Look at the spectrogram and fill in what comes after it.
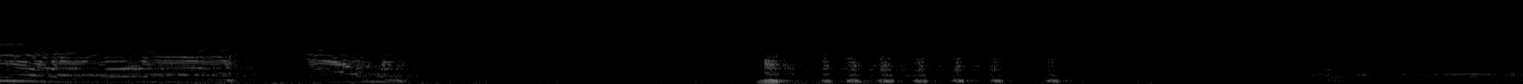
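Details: A red deer stag in a forest during the autumn rut (September to December) gives long, deep, harmonic roars, then a run of short, rapid grunting belches, calling to find a mate.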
